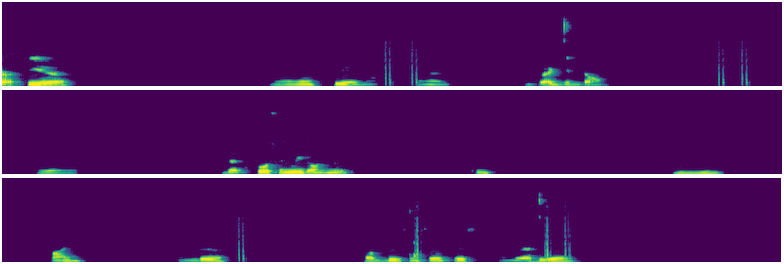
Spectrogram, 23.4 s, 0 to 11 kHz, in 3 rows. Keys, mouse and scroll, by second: 4.1-6.9 drag, 7.4-10.3 drag, 12.1 ctrl+z, 14.1 scroll up 2, 15.1-15.9 scroll up 1, 15.9-16.6 scroll down 2, 16.6-17.7 scroll down 1, 17.9 scroll down 1, 17.9-21.2 middle drag, 21.2-23.3 drag.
